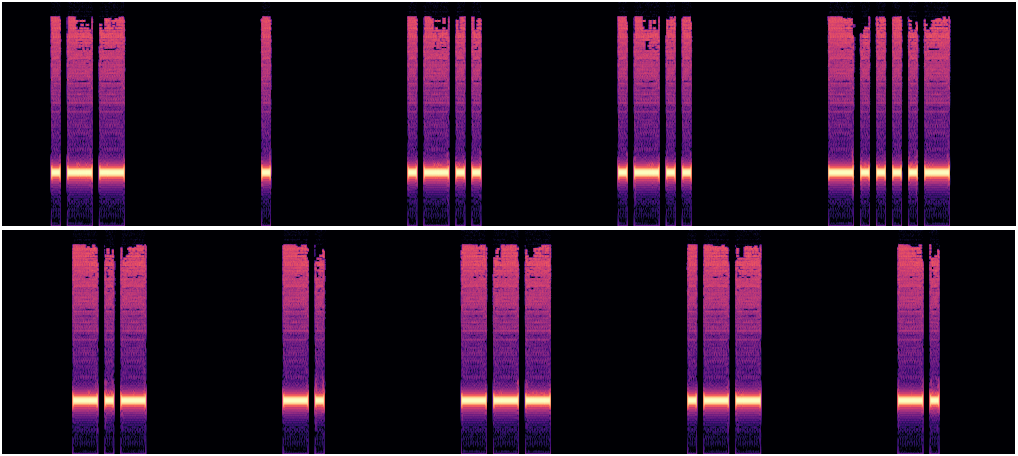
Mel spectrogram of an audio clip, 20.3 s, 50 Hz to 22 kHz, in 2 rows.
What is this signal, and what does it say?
Morse code, heard as a keyed tone, about 15 wpm, spaced as for 5 wpm, 1000 Hz. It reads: WELL-KNOWN
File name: qotdfiles / 5wpm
